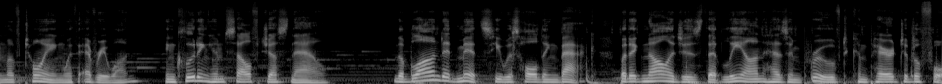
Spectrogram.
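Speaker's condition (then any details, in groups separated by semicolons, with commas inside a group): No condition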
